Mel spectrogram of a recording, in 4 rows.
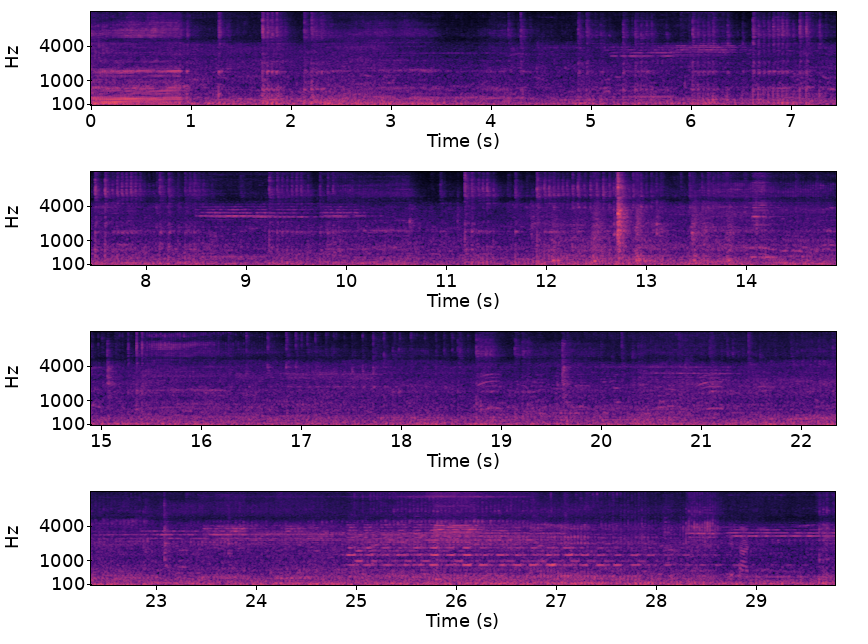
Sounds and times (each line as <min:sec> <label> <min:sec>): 0:00.0 cars 0:29.7
0:00.0 motorbikes 0:29.7
0:09.2 carts pulled by animals 0:29.7
0:09.2 vans 0:23.3
0:24.7 horns 0:29.7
